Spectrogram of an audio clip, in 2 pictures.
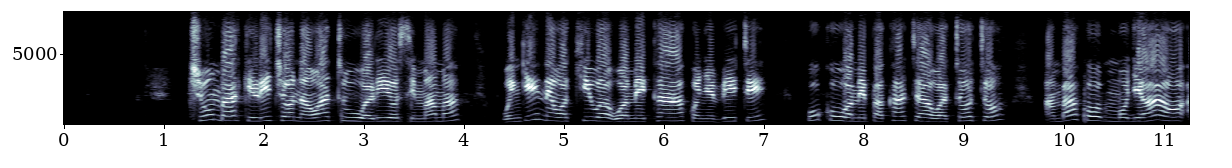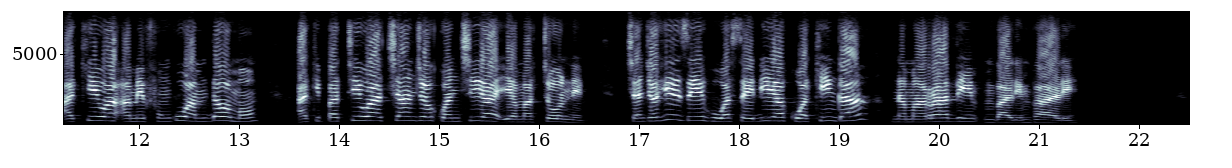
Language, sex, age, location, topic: Swahili, female, 36-49, Dar es Salaam, health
